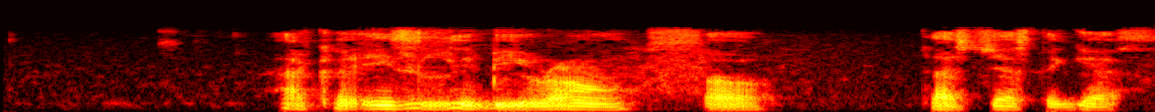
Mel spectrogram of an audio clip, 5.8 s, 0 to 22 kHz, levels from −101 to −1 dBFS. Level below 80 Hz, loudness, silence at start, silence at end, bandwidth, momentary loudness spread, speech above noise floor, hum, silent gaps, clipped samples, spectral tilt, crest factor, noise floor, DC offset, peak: -64 dBFS; -25 LUFS; 1.4 s; 0 s; 8.2 kHz; 11 LU; 49 dB; none; none; under 0.1%; -5 dB/octave; 20 dB; -73 dBFS; under 0.1%; -6 dBFS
